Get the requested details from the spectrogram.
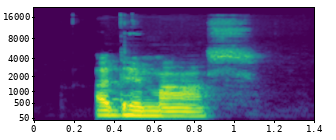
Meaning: leap month
- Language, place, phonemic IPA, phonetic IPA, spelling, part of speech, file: Hindi, Delhi, /ə.d̪ʱɪ.mɑːs/, [ɐ.d̪ʱɪ.mäːs], अधिमास, noun, LL-Q1568 (hin)-अधिमास.wav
